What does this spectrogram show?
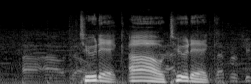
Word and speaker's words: Tudyk: She's saying Alan Tukin. That is correct. Oh, good job, Sam. I did? I said the name wrong? Tudyk.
